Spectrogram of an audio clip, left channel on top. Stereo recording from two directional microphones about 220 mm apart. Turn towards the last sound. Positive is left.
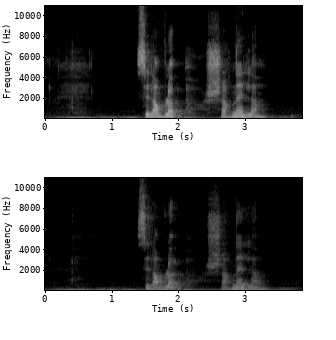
turn(degrees=40)  # may be behind; listen again after turning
